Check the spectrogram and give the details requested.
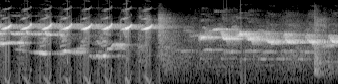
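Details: Bar-winged prinia song, a lure for silent birds: about eight loud, evenly spaced high chirps, a short lull, then a softer, rambling warble with thin lower whistles.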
